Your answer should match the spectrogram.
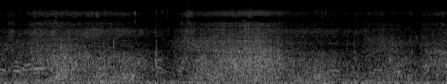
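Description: Shallow water washing and sloshing along the shore in rising and falling surges, with wind on the microphone.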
